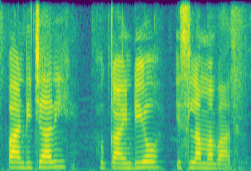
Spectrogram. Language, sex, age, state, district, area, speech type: Punjabi, female, 18-30, Punjab, Barnala, rural, spontaneous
